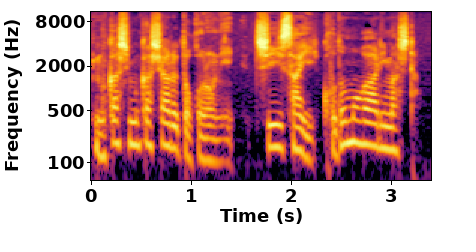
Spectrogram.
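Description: A man narrating a scripted story as a storyteller, with a husky voice. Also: on the high side, expressive, normal speed, slight background noise.

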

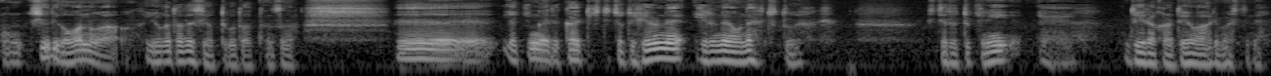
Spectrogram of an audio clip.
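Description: Low-voiced man with a gravelly edge. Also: mellow. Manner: halting, thinking aloud in short polite phrases. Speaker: radio host. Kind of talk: casual solo chat about daily life.

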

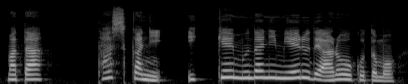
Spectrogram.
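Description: A woman hosting a film review podcast, reading her scripted commentary in a measured, polite, explanatory way. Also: fairly high pitch, animated, no room sound, clean studio sound.

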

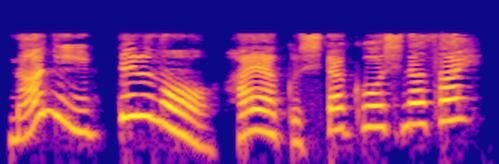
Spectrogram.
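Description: Woman playing impatient mum, high swooping voice, sing-song chiding, amateur radio drama, dull lo-fi sound. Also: big pitch swings, takes it slowly, no room sound, heavily acted. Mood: exasperated. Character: nagging, impatient mother of a teenage girl.

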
